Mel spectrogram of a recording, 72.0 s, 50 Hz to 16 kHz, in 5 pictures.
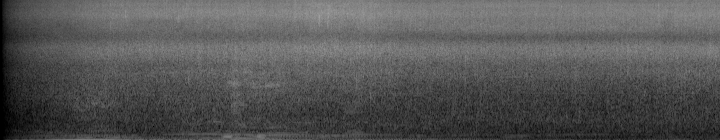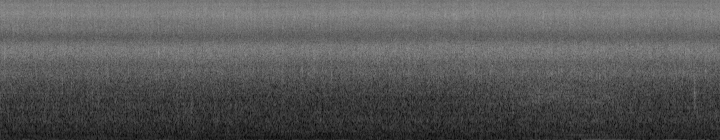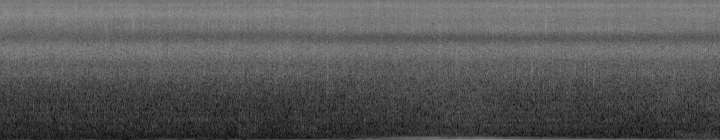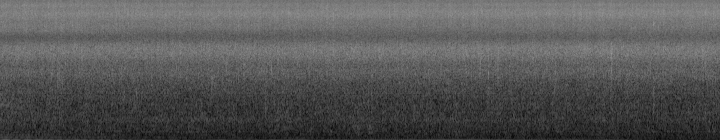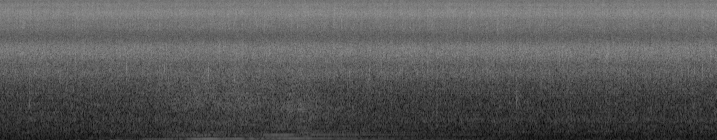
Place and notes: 三峽區北114鄉道, New Taipei City - Mountain waterway
Mountain waterway, traffic sound
14 August 2017, ~11:00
